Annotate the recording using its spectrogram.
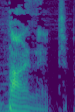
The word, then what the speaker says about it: Barnet: Posiblemente allí en Estados Unidos los gringos digan Barnett, Barnett. Pero a mí me suena mucho más musical Charlie Burnett. Bien, se escribe B-A-R-N-E-T. B-A-R-N-E-T.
